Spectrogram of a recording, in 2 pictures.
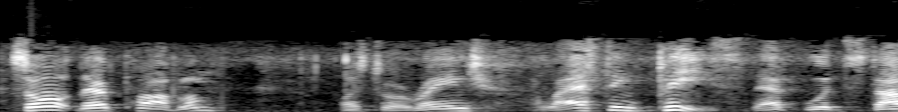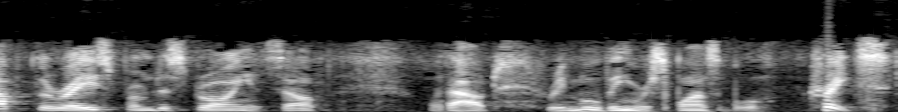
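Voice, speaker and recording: Cocky, husky sportsman hunter, lively delivery. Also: mid-range voice, normal speed. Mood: matter-of-fact. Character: seasoned male hunter for sport, cocky, chauvinist, businesslike. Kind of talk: radio drama acting. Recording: muffled old radio drama recording.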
